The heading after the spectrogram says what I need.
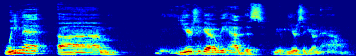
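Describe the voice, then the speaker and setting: A man's voice: medium pitch, big pitch swings, takes it slowly. A man with a standard American accent, speaking casually as an interview guest. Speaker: screenwriter and podcast guest. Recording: echoey room.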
